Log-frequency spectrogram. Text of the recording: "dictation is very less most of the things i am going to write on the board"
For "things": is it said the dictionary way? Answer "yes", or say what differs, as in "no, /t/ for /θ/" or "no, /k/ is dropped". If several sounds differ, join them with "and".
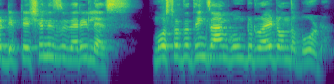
no, /t/ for /θ/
